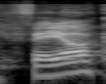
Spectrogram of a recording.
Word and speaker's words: Fayock: I have Joseph Branch and Fayok, if I'm pronouncing that right.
